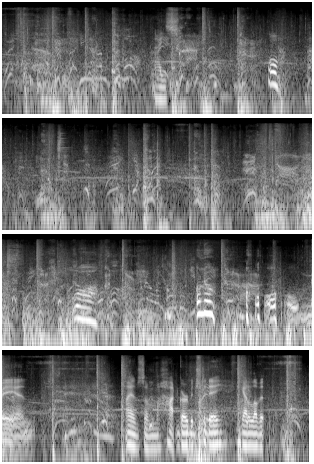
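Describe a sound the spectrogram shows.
Metal weapons clash and strike repeatedly.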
